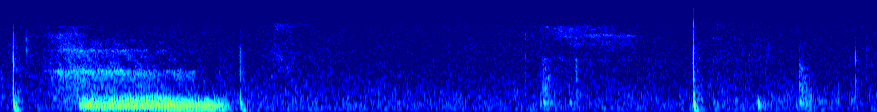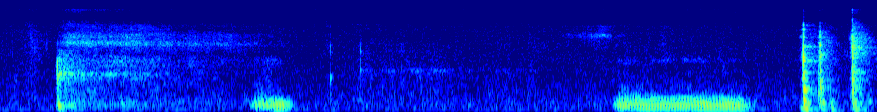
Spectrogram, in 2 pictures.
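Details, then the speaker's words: Dog snoring while lying on the floor, sleeping with its eyes open. "No, that's the uh dog. He uh his mother's not here. So, he's laying on the floor and staring at us and he's down there snoring."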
